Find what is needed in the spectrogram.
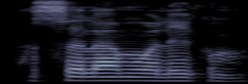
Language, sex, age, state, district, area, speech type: Urdu, male, 30-45, Telangana, Hyderabad, urban, spontaneous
